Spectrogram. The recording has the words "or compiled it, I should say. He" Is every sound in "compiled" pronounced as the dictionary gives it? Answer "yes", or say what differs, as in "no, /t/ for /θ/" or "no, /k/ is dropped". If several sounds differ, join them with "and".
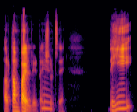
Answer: yes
